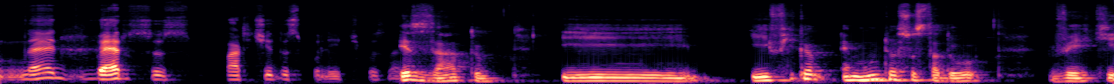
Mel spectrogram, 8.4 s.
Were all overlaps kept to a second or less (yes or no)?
yes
